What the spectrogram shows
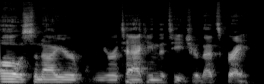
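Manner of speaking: openly sarcastic, obviously ironic tone. Reacting to a student's careless email to a teacher: sarcastic. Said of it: "I know you can tell I'm being sarcastic".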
